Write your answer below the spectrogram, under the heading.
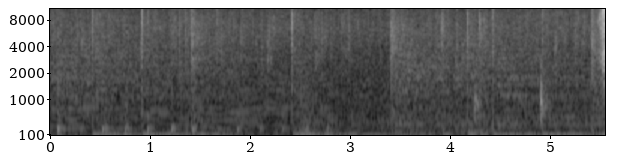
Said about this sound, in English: I had no idea there were acid rainstorms here as well.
